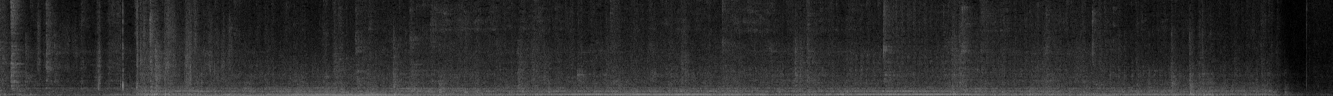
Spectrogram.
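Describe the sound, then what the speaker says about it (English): Menards Linear and Sears Craftsman garage door openers run together in a garage, giving a steady, loud mechanical motor hum and drone with rattling chain noise that lasts about fifteen seconds before cutting off. "I'll be opening the openers for you."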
